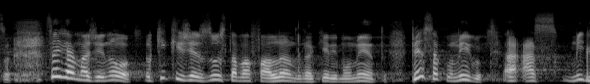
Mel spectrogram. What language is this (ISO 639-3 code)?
por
